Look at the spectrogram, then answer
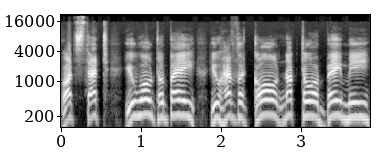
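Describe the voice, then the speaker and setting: A man uses a put-on character voice with a high pitch, speaking at a moderate pace. Hissing can be heard. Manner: dreadful, seething with indignant fury.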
